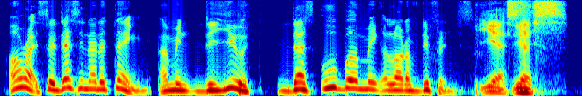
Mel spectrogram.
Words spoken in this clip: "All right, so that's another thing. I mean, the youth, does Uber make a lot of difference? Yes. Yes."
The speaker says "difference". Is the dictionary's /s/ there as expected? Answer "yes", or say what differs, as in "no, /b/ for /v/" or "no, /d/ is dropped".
yes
